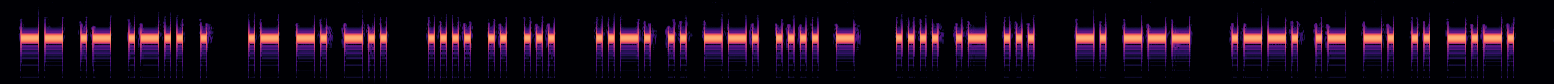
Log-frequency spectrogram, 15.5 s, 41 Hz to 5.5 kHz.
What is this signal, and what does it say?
Morse code, heard as a keyed tone, about 20 wpm, 600 Hz. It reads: MALE AND HIS FIGHT HAS NO PANIC
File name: the old man and the sea / the old man and the sea part 1 20wpm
